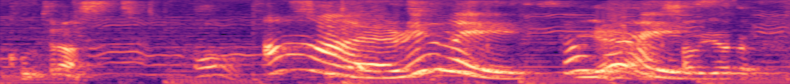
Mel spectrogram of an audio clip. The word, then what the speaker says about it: Contrazt: nice oh we say we say contrast yeah yes so so it's uh pronounced in in no as well contrast oh ah really so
